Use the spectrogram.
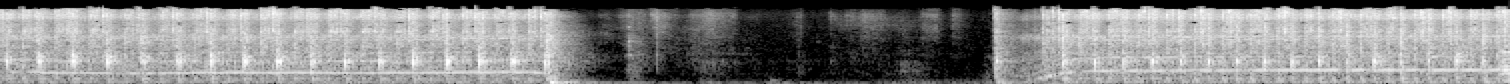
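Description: A sewing machine top stitches the handle of a fabric casserole carrier. A fast, steady mechanical whir runs for a few seconds, stops during a quiet pause, then starts again and keeps going. No one talks.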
